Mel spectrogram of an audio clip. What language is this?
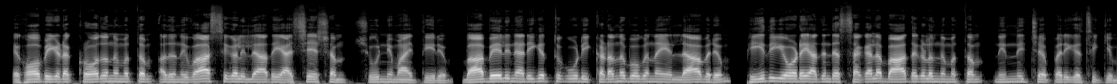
Malayalam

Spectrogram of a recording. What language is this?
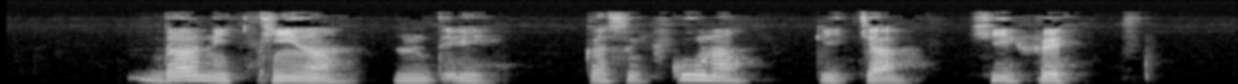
Huautla Mazatec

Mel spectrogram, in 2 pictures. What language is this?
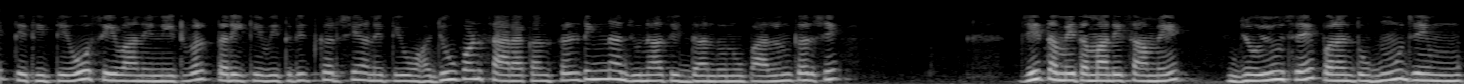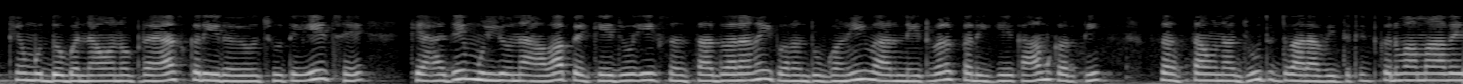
Gujarati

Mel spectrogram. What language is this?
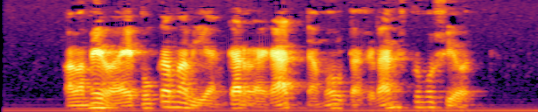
Catalan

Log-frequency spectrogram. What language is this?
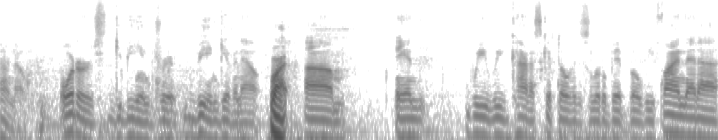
English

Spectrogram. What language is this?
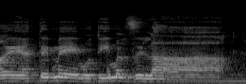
Hebrew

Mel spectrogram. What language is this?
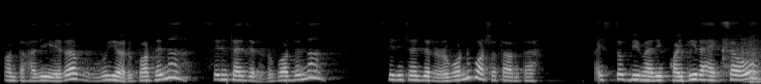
Nepali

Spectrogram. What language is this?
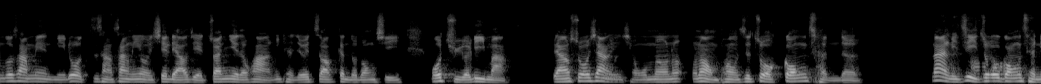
Chinese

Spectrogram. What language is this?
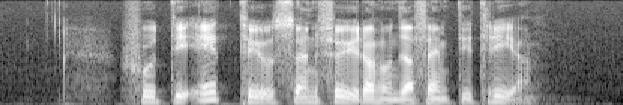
Swedish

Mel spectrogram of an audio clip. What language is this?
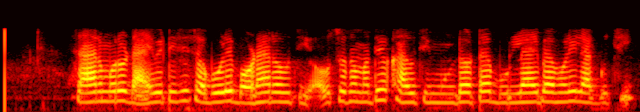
Odia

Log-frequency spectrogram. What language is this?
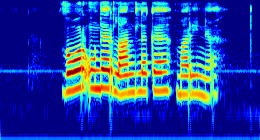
Afrikaans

